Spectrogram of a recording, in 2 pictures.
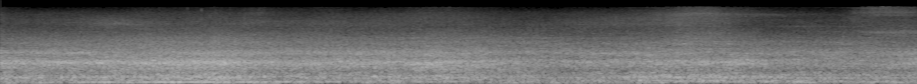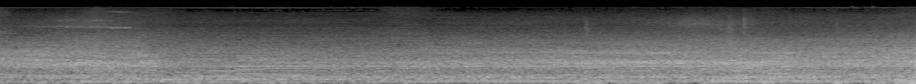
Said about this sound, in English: I walk outside and all I can hear is the wind and the hum of distant cars, and I feel peaceful.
